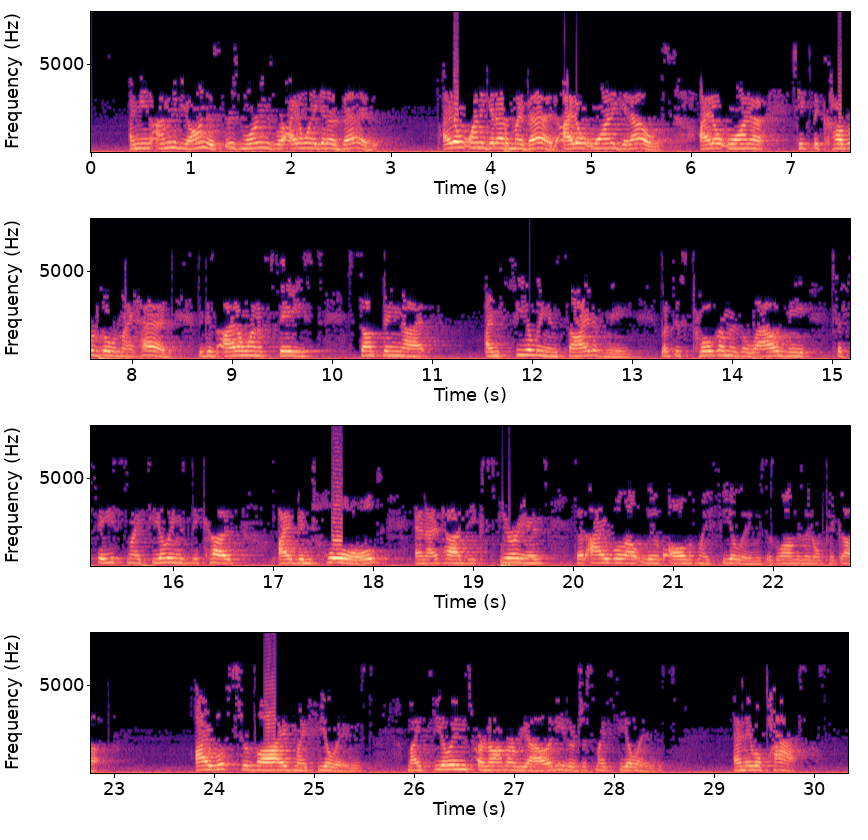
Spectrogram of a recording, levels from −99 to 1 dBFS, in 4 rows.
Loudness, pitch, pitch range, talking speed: -15 LUFS, 225 Hz, 205-250 Hz, 215 wpm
